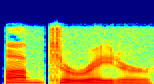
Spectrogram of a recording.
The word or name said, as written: obturator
